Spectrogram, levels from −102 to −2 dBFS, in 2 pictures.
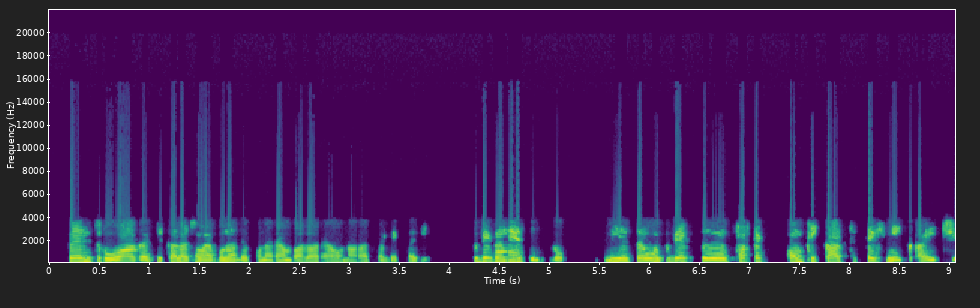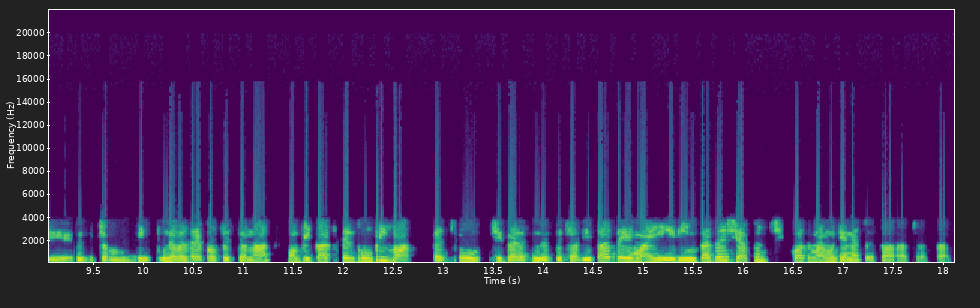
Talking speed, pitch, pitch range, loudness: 190 wpm, 220 Hz, 205-245 Hz, -15 LUFS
